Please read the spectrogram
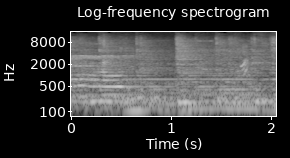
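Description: Two acoustic guitars strummed in a steady rhythm. A held sung note over them fades out about half a second in, and a short, rising, high vocal yelp comes near the end.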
